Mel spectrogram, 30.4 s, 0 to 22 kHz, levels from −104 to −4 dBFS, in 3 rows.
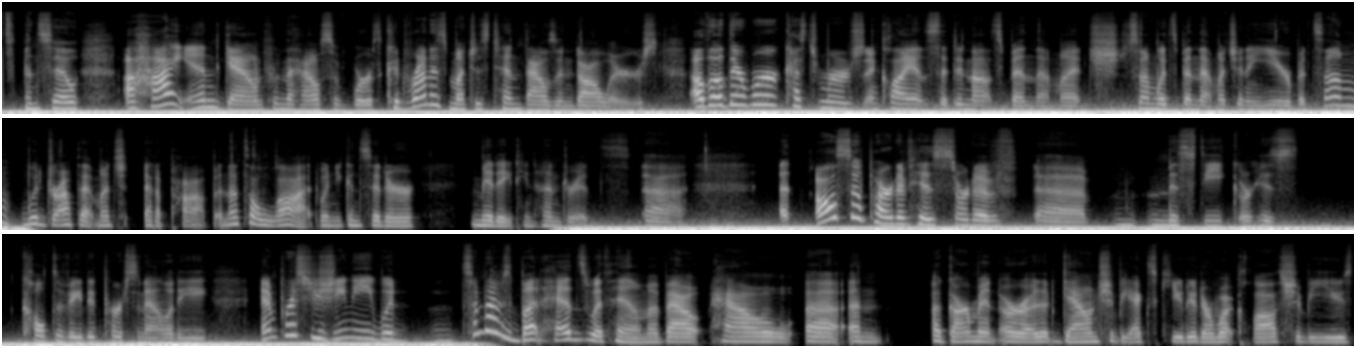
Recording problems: low rumble; loud; until 10 s and from 14 to 24 s; 10 dB below the speech

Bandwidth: 14.5 kHz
